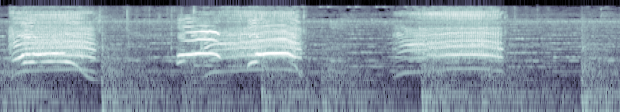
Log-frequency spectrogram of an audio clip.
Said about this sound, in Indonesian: Keduanya bertengger di atas pohon sambil berkicau bersaut-sautan.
